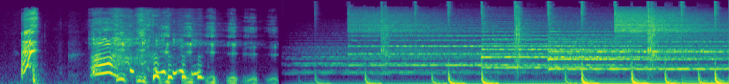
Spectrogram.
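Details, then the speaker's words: Cartoon child character drank juice too quickly: a short squeak then a run of quick bouncy hiccups, then music; acted, animated hiccups. "george don't drink your juice too quickly george drank his juice too quickly and now he has hiccups"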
